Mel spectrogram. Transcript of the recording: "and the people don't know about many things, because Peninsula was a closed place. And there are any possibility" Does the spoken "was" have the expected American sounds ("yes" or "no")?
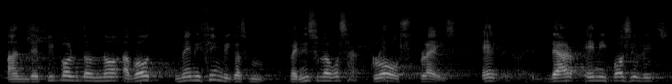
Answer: no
